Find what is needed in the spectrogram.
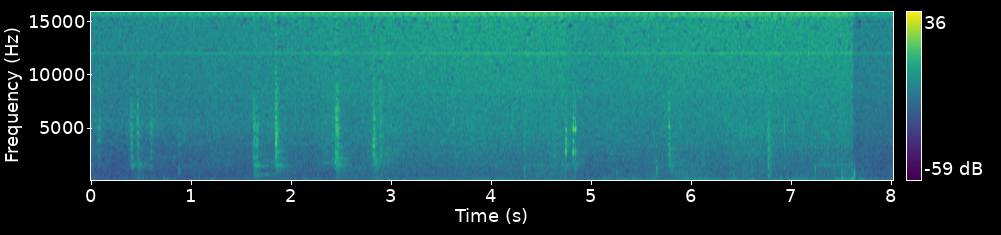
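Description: Cooking oil sizzling on a hot grill grate as an oil-soaked paper towel is wiped across it: a steady hiss with scattered sharp crackles and pops.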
